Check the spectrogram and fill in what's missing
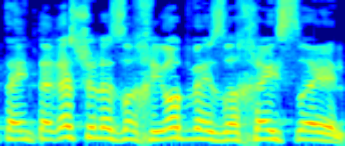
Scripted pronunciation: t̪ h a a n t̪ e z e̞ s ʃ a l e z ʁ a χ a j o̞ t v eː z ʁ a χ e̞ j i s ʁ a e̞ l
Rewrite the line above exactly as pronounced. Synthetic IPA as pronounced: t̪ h a i n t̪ e ʁ e̞ s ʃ e l e z ʁ a χ i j o̞ t v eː z ʁ a χ e̞ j i s ʁ a e̞ l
